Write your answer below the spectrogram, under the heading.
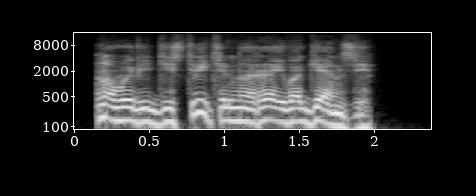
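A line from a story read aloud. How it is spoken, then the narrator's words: Squeak. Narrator (Russian): пискнул Юрий Коби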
